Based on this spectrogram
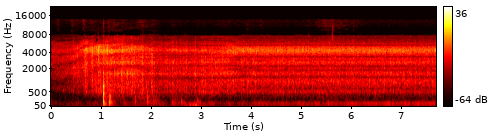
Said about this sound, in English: So right now, it is on AM frequency 530. I'm located in Filer, Idaho, to give you a rough idea of the geography. Right now, all we're getting is pure static. With some breaks, like something was trying to come through.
